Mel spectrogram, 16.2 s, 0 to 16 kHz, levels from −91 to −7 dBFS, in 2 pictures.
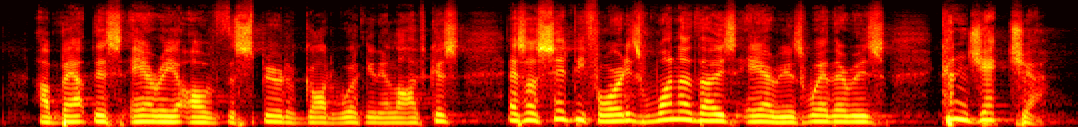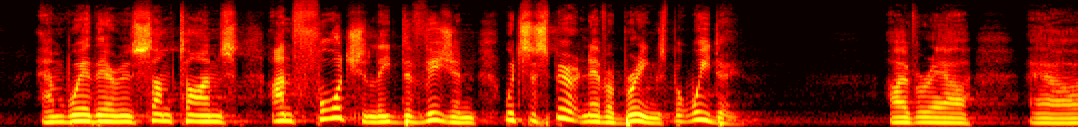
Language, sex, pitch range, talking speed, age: English, male, 150-185 Hz, 165 wpm, 50-69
